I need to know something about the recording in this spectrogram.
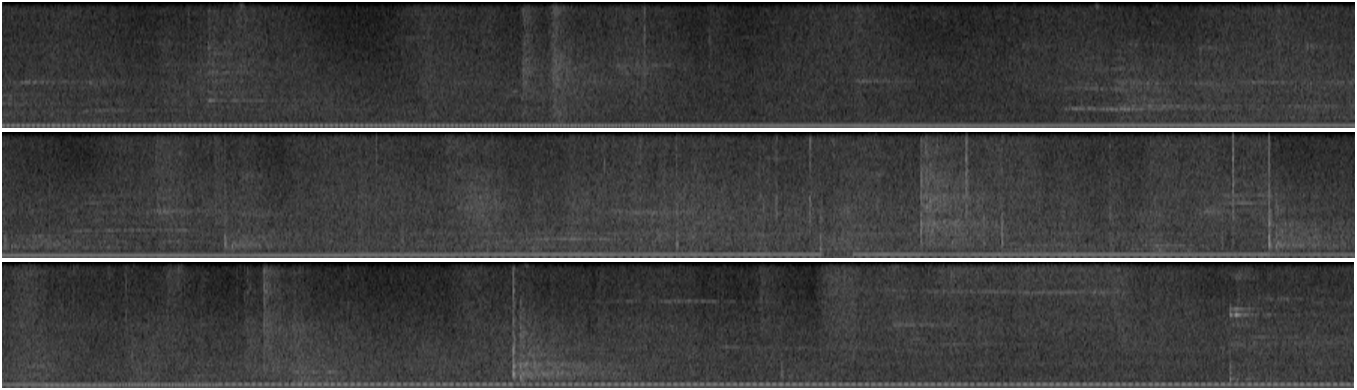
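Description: Steady electronic tones from two loudspeakers of an oscilloscope frequency exhibit, their pitch set by vertical and horizontal frequency knobs. One tone holds while the other steps down in small jumps over a few seconds. Later the tones step up in short jumps, over a steady low hum.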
